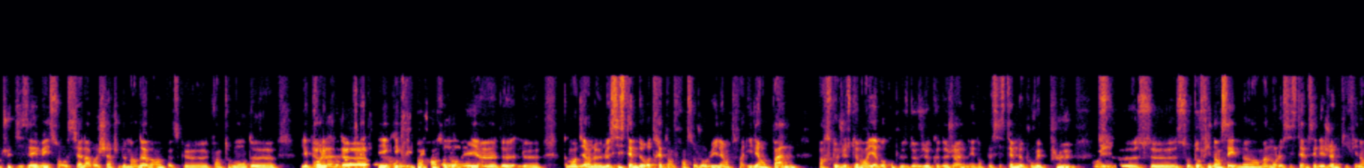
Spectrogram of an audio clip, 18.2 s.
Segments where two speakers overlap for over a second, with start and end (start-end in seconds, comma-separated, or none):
4.2-6.4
